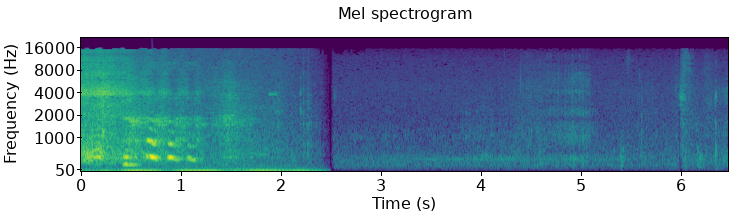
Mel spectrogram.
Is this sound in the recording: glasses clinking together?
no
